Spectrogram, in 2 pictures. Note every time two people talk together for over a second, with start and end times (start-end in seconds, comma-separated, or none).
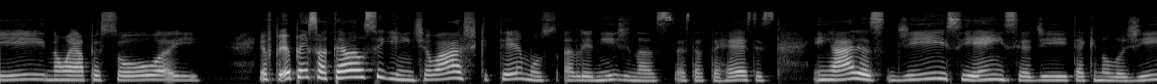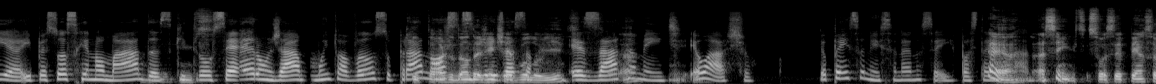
15.6-18.0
